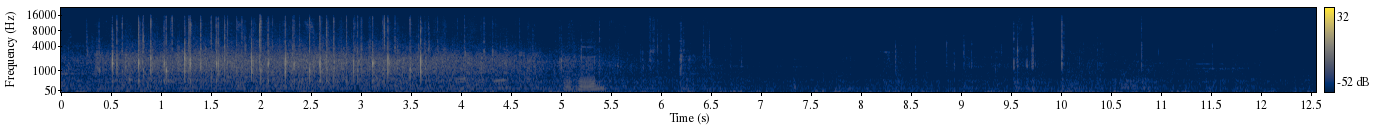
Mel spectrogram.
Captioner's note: applause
